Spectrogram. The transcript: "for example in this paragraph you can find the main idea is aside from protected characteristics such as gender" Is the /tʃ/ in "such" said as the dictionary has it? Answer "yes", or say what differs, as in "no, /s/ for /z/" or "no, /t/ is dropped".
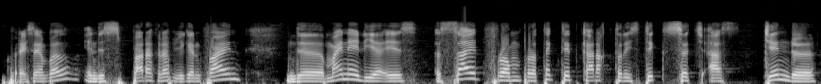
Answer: yes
